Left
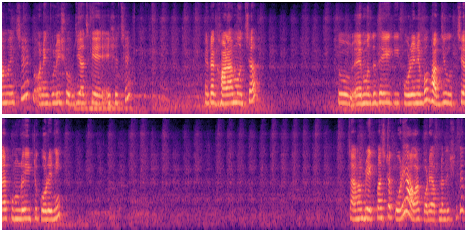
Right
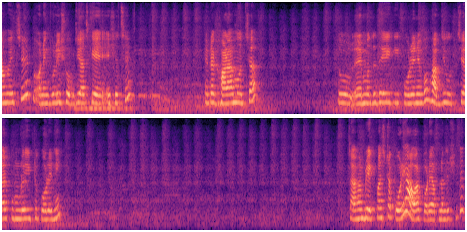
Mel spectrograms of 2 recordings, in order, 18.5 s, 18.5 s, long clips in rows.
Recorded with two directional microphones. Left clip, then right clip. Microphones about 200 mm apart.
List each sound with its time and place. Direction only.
0.1 s speech: 10° right (ahead or behind)
4.0 s speech: 20° left (ahead or behind)
6.7 s speech: 25° left (ahead or behind)
16.2 s speech: centre (ahead or behind)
